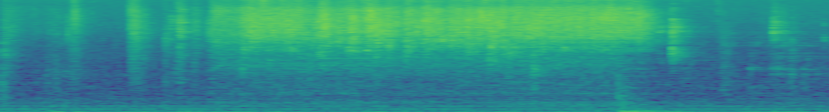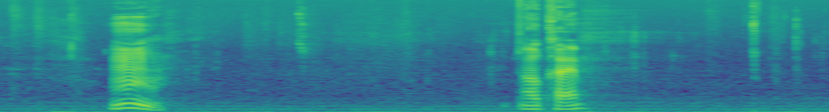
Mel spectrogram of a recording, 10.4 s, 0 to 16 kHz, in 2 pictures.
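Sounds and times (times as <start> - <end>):
tap water running at a sink while hands are washed: 1.1 - 4.3
speech: 5.9 - 6.2, 8.4 - 9.0.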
